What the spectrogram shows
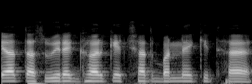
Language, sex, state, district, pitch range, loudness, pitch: Hindi, male, Jharkhand, Palamu, 145-150 Hz, -18 LUFS, 150 Hz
